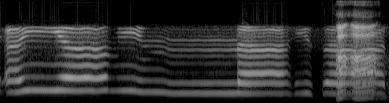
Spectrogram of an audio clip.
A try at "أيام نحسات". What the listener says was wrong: أيام نحسات don't make the noon long.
